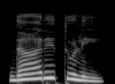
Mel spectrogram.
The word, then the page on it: ತಿರುದಳ: tiru daḷa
